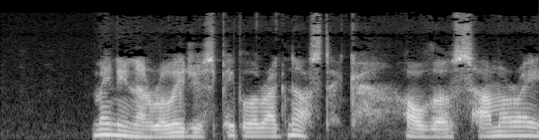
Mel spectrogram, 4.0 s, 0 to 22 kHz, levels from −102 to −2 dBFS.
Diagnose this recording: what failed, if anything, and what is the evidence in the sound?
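At 1.75 s, just before "are agnostic", the speech jumps abruptly where the waveform breaks instead of flowing on. No gap of silence follows it; the sound simply skips ahead by a sliver of time, roughly 7 ms. That points to the driver or buffer stage, most likely a dropped buffer (overrun): the capture software fell behind, the hardware overwrote a block before it was read, and the two surviving edges were spliced together.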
